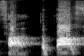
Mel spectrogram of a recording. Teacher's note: अघोष भी होगा महाप्राण भी होगा और ये किस वर्ग का है पा वर्ग का है तो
